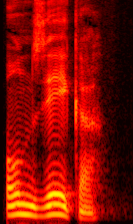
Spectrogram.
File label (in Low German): "onseeker", kaevels platt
